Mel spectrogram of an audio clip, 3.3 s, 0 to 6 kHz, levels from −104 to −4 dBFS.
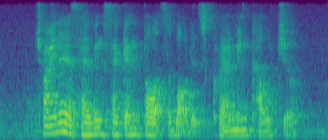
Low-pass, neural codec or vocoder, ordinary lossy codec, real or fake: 5.4 kHz; none; none; real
